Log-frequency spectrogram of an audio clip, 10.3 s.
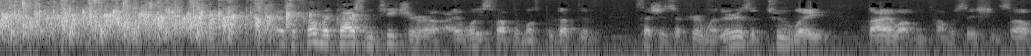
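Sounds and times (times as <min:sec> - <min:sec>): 
audience applause for panel speakers at an education and workforce session: 0:00.0 - 0:03.2
speech: 0:02.8 - 0:10.3.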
